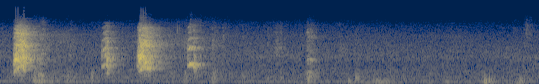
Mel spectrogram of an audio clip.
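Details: Mobile phone recording of a pet Lakeland Terrier: four sharp barks in the first two seconds, fading into quiet with only faint short sounds afterward.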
